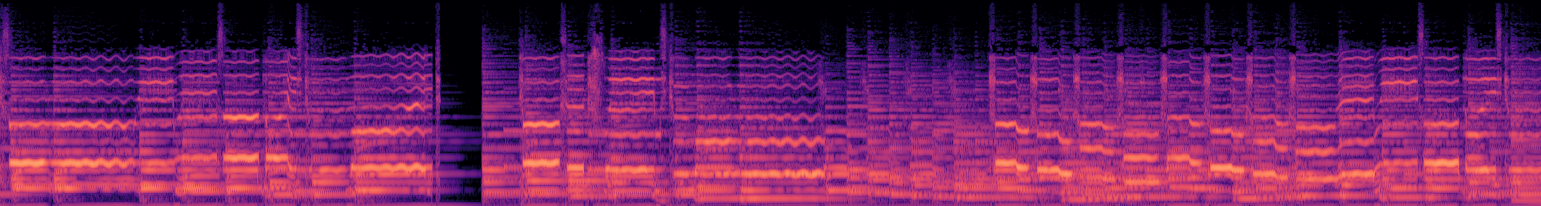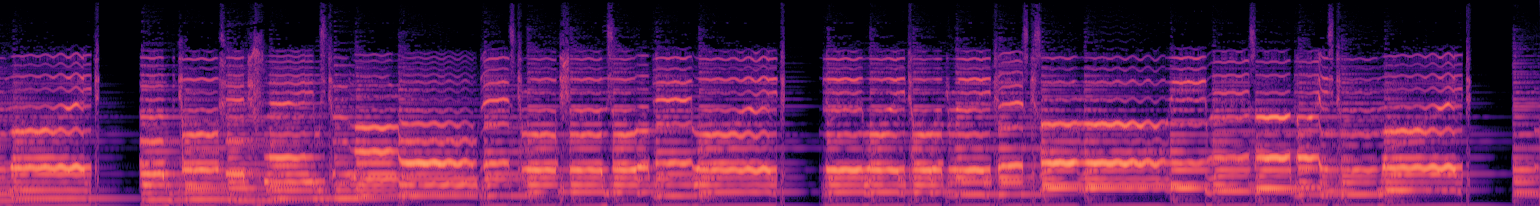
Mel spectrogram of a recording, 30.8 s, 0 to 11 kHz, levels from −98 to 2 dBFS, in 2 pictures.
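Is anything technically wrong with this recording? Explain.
No, nothing technically wrong is audible anywhere in this recording.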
